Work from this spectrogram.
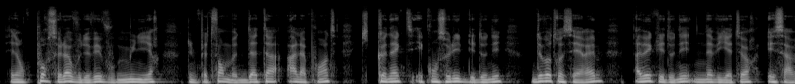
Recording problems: abrupt cut into speech; at the end

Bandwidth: 18.5 kHz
